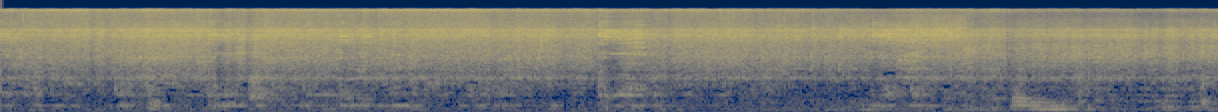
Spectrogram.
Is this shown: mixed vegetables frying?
yes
